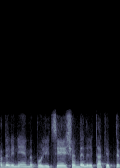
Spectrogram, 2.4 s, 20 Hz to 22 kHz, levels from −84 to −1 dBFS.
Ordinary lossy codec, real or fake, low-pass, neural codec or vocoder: Opus, 16 kbps; fake; 7.2 kHz; codec, 16 kHz, 1 kbps, X-Codec, HuBERT features, trained on general audio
